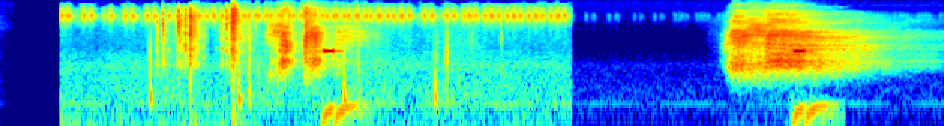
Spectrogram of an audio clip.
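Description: An eerie, breathy ghostly voice from a ghost-hunting game, sighing and gasping in a short jumble of sounds, then a pause and one more whispery moan.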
